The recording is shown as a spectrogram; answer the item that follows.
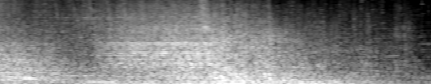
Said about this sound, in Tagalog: Tuluyan nga ding bumagsak ang helikopter sa lupa na siyang nasasakupan ng bayan ng San Mariano. Kasabay ng pagsabog na napakalakas ay ang pagyanig ng kalupaan ng naturang lugar.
